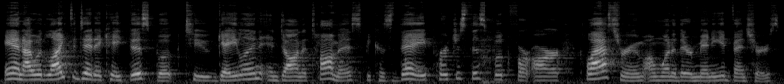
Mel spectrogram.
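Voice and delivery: ordinary delivery, nothing marked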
